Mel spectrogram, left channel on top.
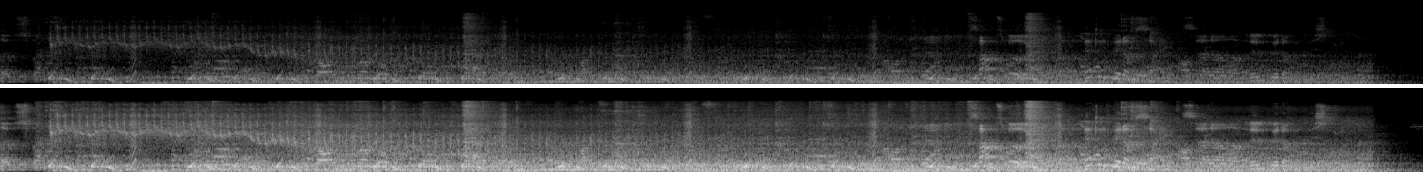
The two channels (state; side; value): quieter; left; 17.8 dB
